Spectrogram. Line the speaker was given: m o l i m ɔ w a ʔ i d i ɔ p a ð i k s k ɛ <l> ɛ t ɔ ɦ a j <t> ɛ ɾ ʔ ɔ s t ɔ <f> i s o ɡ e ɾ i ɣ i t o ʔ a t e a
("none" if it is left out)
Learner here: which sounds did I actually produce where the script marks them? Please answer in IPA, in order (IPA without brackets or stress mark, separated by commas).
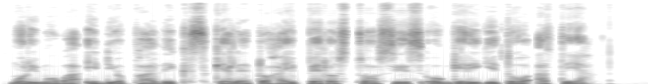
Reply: l, p, s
